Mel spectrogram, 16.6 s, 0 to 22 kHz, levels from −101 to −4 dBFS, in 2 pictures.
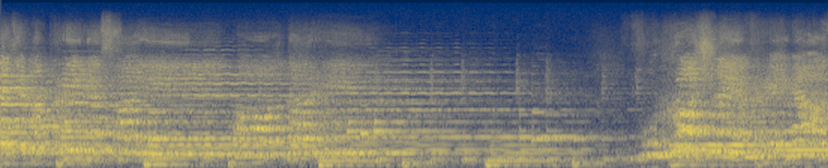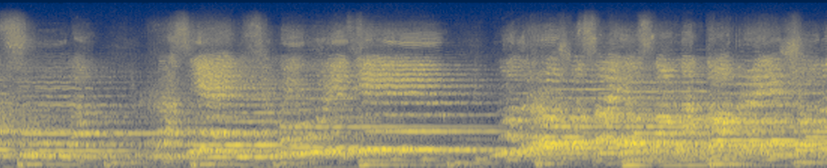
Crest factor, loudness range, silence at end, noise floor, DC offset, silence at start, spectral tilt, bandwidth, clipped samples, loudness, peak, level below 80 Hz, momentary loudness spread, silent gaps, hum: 16 dB; 9 LU; 0 s; -37 dBFS; under 0.1%; 0 s; -3.5 dB/octave; 15.5 kHz; under 0.1%; -17 LUFS; -2 dBFS; -44 dBFS; 15 LU; none; none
